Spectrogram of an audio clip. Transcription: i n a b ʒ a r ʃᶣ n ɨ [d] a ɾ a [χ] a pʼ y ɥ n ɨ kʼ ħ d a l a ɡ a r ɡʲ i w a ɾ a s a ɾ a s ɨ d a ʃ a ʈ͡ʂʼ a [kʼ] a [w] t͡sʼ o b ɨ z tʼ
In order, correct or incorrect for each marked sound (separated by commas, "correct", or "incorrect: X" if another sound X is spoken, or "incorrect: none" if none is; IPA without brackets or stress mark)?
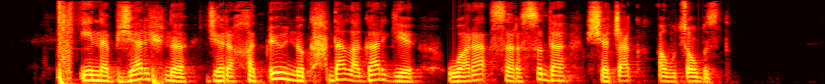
incorrect: d͡ʒ, correct, correct, correct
